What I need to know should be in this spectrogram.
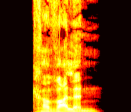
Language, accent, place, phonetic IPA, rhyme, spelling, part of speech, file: German, Germany, Berlin, [kʁaˈvalən], -alən, Krawallen, noun, De-Krawallen.ogg
- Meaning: dative plural of Krawall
